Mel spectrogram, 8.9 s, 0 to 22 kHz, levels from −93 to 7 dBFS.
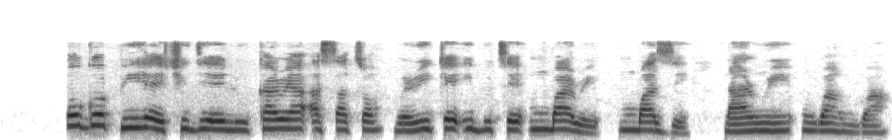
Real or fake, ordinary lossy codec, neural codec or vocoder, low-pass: fake; none; vocoder, 44.1 kHz, 128 mel bands every 512 samples, BigVGAN v2; 7.2 kHz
